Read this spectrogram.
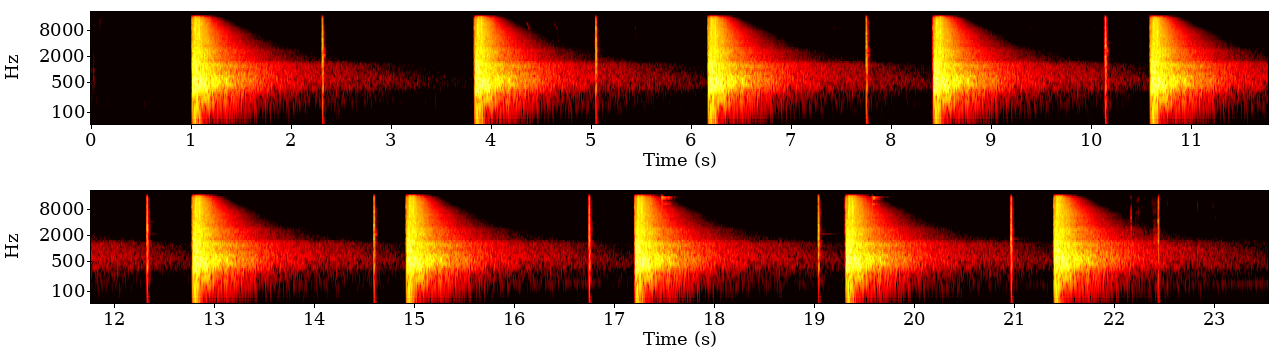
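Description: A rifle fires loud, sharp shots at a steady pace outdoors, each one echoing away.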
